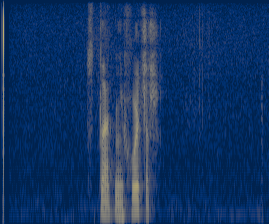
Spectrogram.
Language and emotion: Russian, neutral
